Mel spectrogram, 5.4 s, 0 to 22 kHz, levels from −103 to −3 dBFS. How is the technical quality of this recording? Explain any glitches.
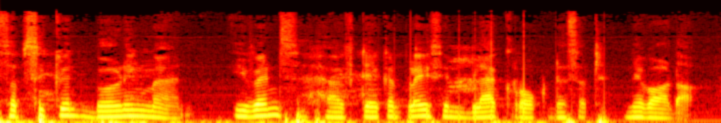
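The recording has one clear problem. From 2.59 to 4.53 s the speech carries periodic USB or driver dropouts. Every 0.121 s something stalls the audio path, and a few milliseconds of signal are skipped, about fifteen times in all. Each gap makes a tick, heard only while speech is present.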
